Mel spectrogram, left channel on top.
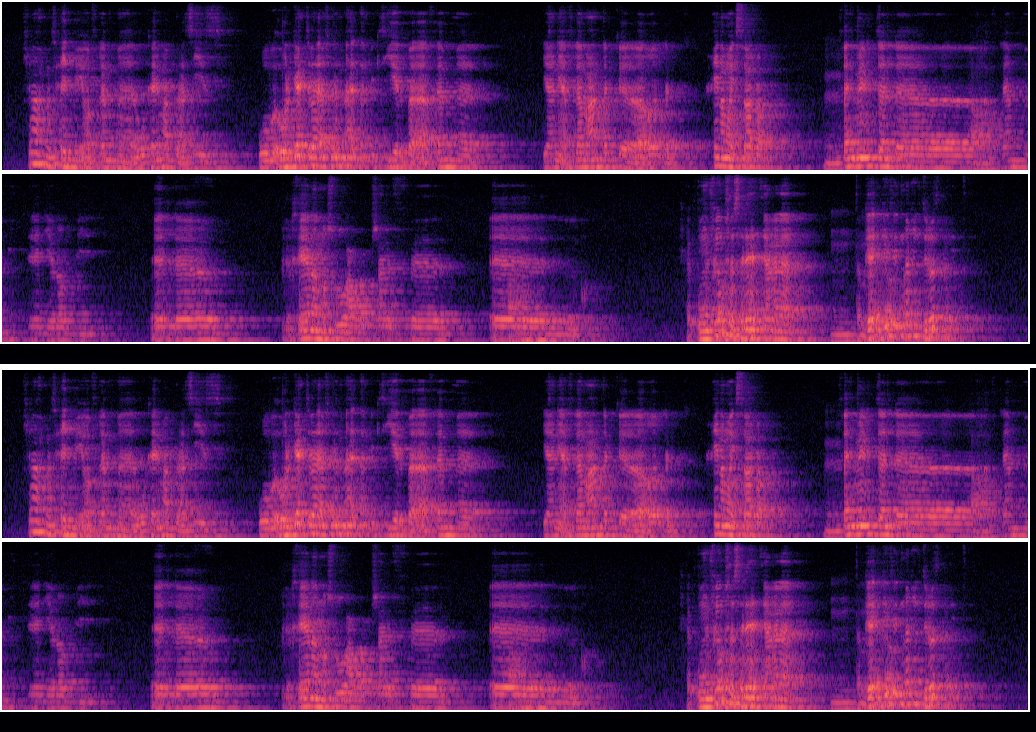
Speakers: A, on the left; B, on the left.
A: افلام احمد حلمي وافلام آه، وكريم عبد العزيز و- ورجعت بقى افلام اقدم بكتير بقى افلام آه، يعني افلام عندك آه، اقول لك حين ميسرة
B: امم
A: فاهم انت ال- آه،
B: اه
A: افلام مين تاني يا ربي ال- آه، الخيانة المشروعة مش عارف آه، آه،
B: اه انت بتحب
A: وفي
B: اصلا
A: مسلسلات يعني انا
B: مم، انت ميال
A: جا- جه
B: اكتر
A: في دماغي
B: للمسلسلات
A: دلوقتي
